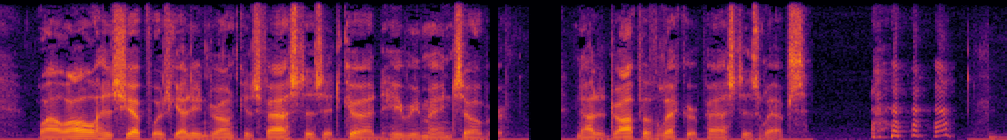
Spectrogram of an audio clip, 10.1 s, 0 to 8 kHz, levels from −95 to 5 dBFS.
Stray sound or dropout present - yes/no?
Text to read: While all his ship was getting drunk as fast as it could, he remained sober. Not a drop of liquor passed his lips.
yes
